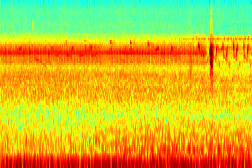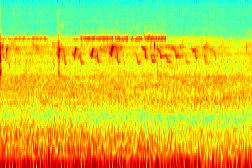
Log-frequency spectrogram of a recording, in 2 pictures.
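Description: Norfolk Southern freight train moving slowly past: a low steady rumble with a steady high-pitched squeal for about the first four seconds, likely wheel flange squeal. After that, small birds chirp many times over the rumble.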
